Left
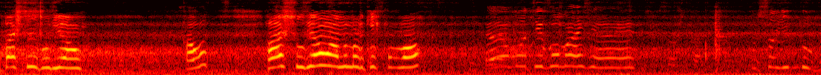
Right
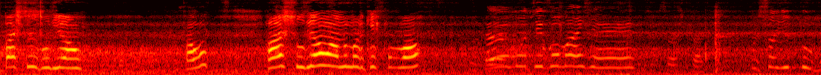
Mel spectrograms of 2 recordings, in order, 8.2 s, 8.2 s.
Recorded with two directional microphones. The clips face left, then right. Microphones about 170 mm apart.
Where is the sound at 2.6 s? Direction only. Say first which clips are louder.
Left 1 dB; 10° left (ahead or behind).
